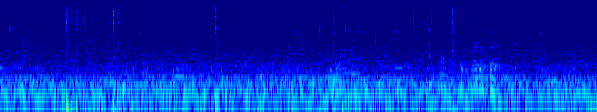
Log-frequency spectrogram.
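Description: Quiet, rapid clicking of several people typing commands on computer keyboards during a hands-on high-performance computing class, with irregular sharper keystrokes over a low room hum and faint background voices.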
